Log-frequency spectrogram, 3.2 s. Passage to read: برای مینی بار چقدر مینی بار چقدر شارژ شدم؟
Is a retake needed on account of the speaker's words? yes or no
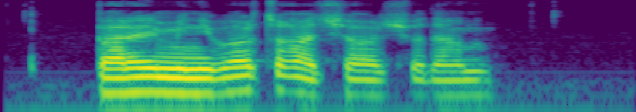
yes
